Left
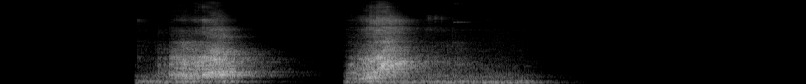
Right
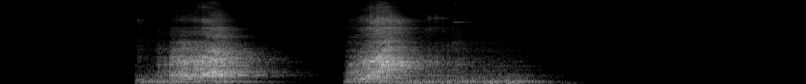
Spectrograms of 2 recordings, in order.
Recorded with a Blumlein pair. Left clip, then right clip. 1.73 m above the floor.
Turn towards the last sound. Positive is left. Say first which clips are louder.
# left 1 dB
turn(degrees=5)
